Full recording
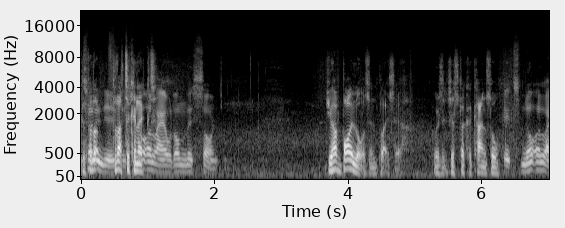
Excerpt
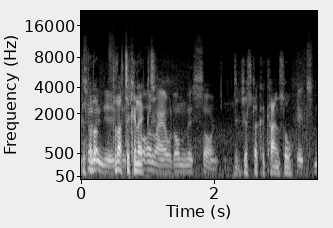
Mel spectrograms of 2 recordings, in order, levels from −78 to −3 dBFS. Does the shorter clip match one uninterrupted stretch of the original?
no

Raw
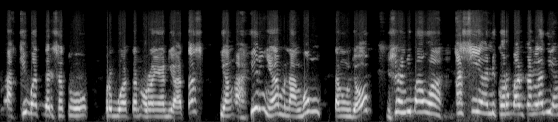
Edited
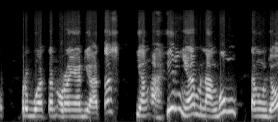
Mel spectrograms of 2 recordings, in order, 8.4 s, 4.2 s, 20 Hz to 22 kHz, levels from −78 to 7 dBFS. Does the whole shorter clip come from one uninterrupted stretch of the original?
yes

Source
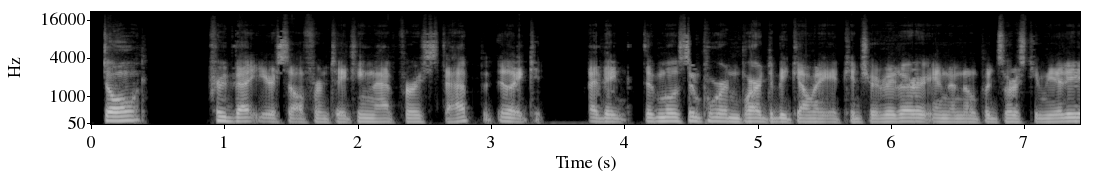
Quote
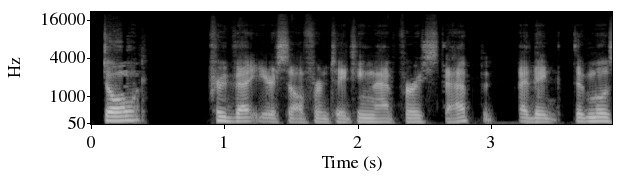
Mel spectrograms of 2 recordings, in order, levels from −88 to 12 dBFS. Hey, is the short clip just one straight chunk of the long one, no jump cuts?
no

